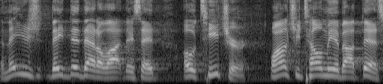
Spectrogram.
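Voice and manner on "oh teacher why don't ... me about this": put-on sarcastic tone. Imitating the teachers of the law questioning Jesus: imitating a sarcastic tone. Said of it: "It's a little sarcasm".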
